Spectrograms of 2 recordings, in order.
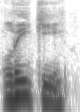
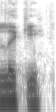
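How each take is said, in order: First: The name is said in an exaggerated Australian accent. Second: The name is said in a neutral accent. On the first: "a very exaggerated Australian accent" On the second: "he would be trying to say licky"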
